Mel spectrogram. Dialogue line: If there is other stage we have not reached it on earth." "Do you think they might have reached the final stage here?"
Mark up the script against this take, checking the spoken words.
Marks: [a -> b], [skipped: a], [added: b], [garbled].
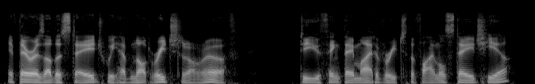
If there is other stage we have not reached it on earth." "Do you think they might have reached the final stage here?"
